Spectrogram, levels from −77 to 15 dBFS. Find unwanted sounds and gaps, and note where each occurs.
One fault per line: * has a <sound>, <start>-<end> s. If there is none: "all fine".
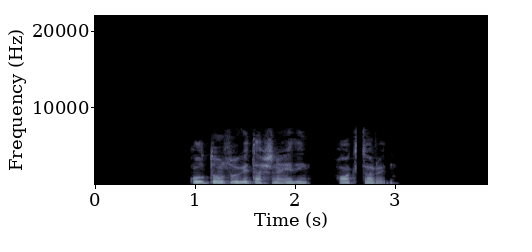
* has a dropout, 2.6-2.7 s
